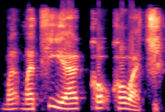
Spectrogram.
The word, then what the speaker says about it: Matija: i'm really curious who is who is mattia matia is it how do you pronounce it yeah yeah that's that's right you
